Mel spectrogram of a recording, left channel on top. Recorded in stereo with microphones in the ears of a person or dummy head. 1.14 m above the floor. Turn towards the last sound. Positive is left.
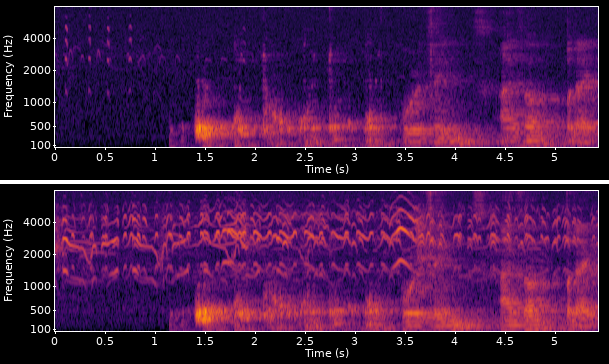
turn(degrees=-75)  # may be behind; listen again after turning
